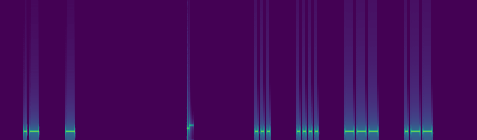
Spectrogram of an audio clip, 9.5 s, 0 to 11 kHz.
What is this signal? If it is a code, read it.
Morse code, heard as a keyed tone, about 20 wpm, spaced as for 11 wpm, 700 Hz. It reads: AT SHOW
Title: 3x Character Spacing - Top 500 Words - 20wpm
